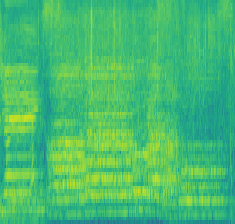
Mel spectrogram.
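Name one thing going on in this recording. A choir sings slowly.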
